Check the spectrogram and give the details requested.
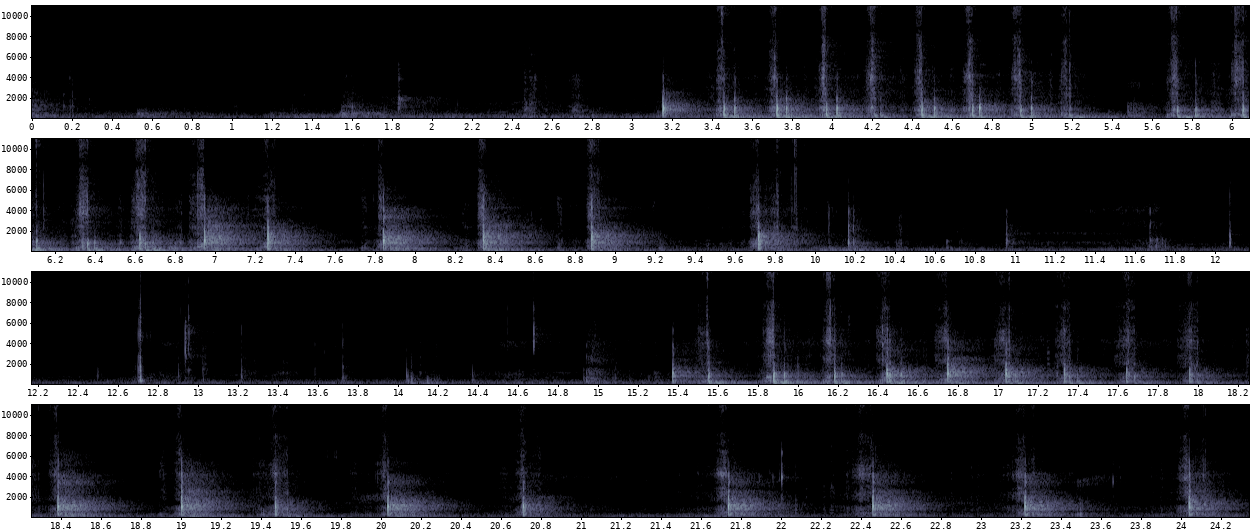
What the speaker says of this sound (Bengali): সবগুলো কেটে নিচ্ছি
